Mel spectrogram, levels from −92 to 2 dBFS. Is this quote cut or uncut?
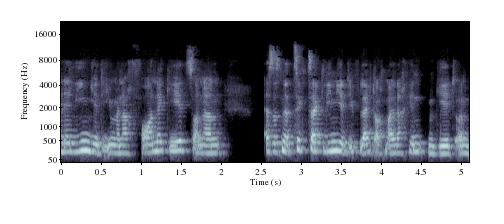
uncut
